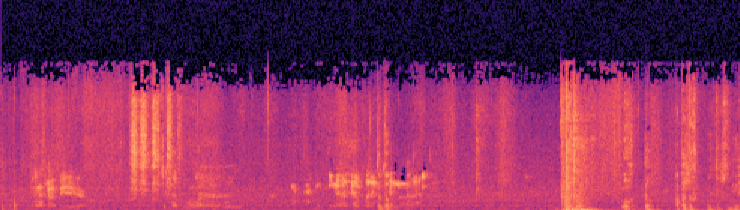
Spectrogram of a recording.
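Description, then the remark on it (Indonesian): A door swings shut by itself with a single loud, heavy thud partway through, cutting into ongoing casual talking from people, followed by a few softer knocks and rustles. “pintu nutup sendiri nutup sendiri cok dibuka lagi lah”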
